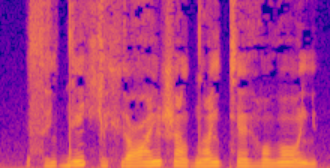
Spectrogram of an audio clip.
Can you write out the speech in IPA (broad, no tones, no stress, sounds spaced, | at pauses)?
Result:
s ɛ̤ lʲ d ẽ ç a̤ xʲ o ʕ ĩ ʂ ẽ lʲ dˤ ẽ lʲ c ɛ̃ ɦ õ ðˤ ũ lʲ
